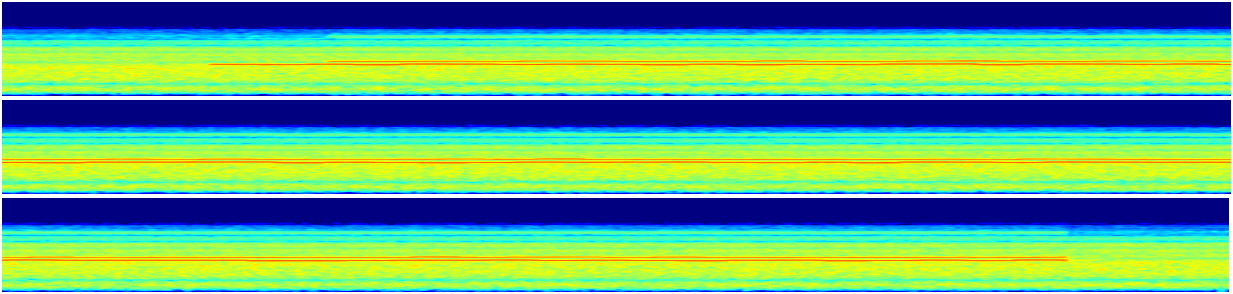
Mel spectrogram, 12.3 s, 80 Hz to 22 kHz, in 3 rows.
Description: FT8 (several signals at once), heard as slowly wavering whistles, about 6.25 baud, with radio static and room echo.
